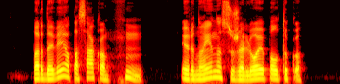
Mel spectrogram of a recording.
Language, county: Lithuanian, Šiauliai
